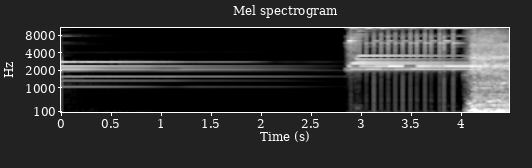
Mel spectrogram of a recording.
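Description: Logo-sting music on bell-like chimes: several ringing tones fade away over about two and a half seconds. After a brief silence, a fast run of tinkling strikes starts, about ten a second.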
